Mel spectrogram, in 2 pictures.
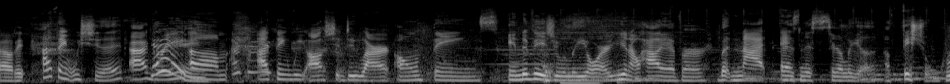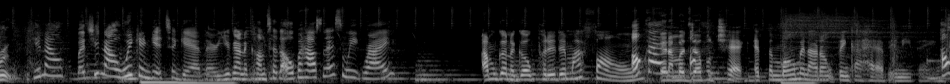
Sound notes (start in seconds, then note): none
